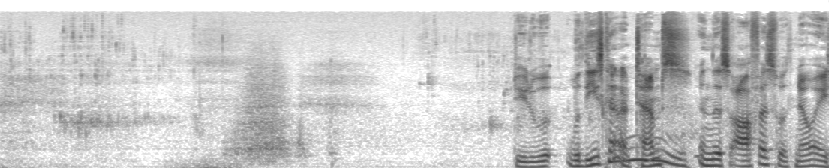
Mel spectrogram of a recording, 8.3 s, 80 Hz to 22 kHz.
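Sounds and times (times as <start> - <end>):
faint drips and clinks: 0.1 - 1.7, 4.2 - 5.6
batch brew coffee pouring into a cup: 0.1 - 1.9, 4.2 - 5.2
speech: 5.2 - 8.2.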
